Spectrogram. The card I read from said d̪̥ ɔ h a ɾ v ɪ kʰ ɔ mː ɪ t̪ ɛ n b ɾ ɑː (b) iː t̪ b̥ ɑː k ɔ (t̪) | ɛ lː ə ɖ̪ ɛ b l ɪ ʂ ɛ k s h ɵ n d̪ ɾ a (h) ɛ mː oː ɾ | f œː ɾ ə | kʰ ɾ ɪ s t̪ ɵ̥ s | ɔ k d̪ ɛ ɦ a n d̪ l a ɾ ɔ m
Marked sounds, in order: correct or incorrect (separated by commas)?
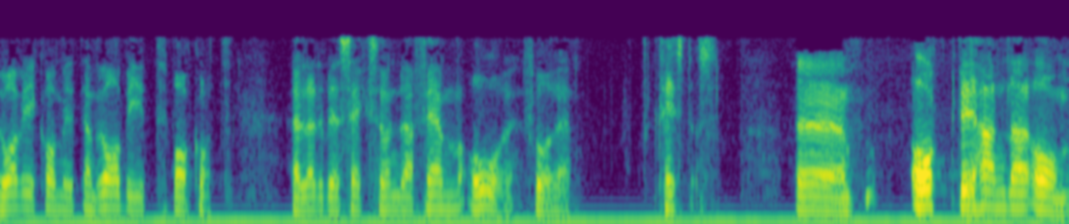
correct, correct, incorrect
